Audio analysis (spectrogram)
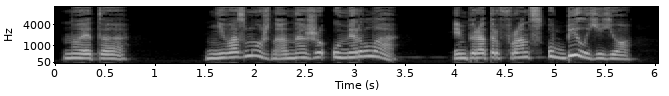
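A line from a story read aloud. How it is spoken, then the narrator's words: Confused whisper. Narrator (Russian): растерянно прошептал граф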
